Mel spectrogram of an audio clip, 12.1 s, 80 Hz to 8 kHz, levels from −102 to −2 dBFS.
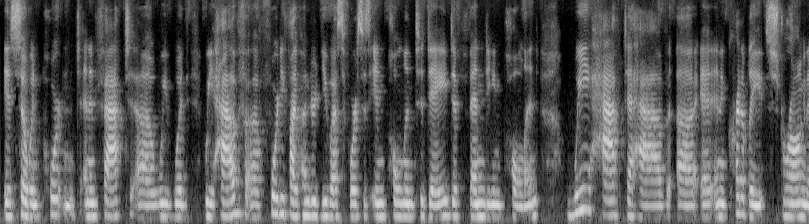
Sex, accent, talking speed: female, American, 150 wpm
